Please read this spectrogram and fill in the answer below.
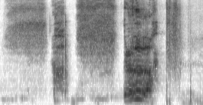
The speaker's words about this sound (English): Ah, god damn it, dude. I keep fucking sneezing.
